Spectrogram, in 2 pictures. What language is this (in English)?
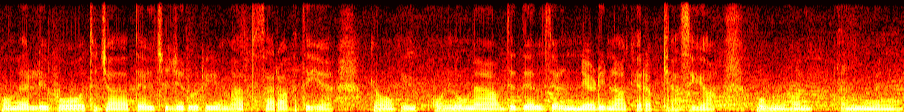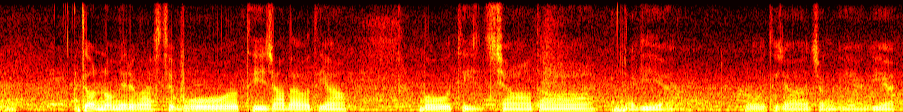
Punjabi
